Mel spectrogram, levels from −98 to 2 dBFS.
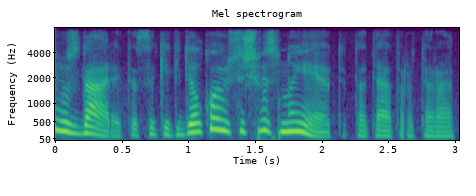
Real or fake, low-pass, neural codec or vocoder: real; 7.2 kHz; none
